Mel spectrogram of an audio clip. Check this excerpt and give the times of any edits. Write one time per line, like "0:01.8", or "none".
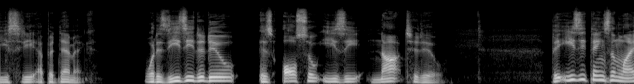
none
